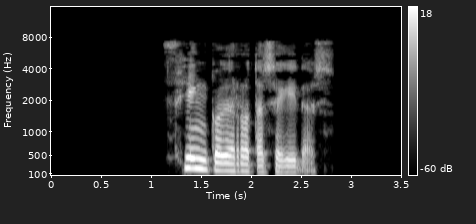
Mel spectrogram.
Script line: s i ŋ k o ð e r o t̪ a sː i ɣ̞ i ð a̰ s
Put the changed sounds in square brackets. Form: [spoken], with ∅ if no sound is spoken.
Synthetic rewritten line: [θ] i ŋ k o ð e r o t̪ a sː [e] ɣ̞ i ð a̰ s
